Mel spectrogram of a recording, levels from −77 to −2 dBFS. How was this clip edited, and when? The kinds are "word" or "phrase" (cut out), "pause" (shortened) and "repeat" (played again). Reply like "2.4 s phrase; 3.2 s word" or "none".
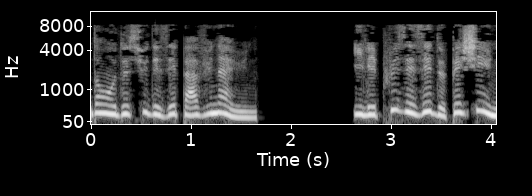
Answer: none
